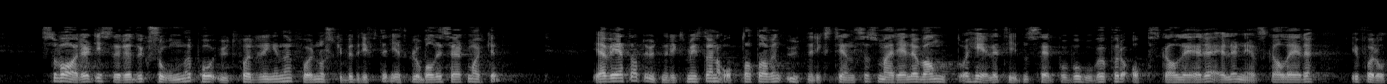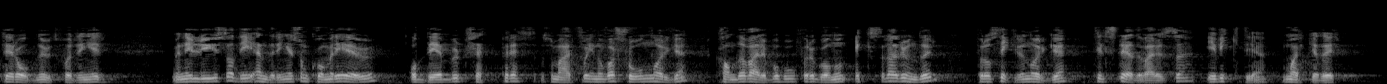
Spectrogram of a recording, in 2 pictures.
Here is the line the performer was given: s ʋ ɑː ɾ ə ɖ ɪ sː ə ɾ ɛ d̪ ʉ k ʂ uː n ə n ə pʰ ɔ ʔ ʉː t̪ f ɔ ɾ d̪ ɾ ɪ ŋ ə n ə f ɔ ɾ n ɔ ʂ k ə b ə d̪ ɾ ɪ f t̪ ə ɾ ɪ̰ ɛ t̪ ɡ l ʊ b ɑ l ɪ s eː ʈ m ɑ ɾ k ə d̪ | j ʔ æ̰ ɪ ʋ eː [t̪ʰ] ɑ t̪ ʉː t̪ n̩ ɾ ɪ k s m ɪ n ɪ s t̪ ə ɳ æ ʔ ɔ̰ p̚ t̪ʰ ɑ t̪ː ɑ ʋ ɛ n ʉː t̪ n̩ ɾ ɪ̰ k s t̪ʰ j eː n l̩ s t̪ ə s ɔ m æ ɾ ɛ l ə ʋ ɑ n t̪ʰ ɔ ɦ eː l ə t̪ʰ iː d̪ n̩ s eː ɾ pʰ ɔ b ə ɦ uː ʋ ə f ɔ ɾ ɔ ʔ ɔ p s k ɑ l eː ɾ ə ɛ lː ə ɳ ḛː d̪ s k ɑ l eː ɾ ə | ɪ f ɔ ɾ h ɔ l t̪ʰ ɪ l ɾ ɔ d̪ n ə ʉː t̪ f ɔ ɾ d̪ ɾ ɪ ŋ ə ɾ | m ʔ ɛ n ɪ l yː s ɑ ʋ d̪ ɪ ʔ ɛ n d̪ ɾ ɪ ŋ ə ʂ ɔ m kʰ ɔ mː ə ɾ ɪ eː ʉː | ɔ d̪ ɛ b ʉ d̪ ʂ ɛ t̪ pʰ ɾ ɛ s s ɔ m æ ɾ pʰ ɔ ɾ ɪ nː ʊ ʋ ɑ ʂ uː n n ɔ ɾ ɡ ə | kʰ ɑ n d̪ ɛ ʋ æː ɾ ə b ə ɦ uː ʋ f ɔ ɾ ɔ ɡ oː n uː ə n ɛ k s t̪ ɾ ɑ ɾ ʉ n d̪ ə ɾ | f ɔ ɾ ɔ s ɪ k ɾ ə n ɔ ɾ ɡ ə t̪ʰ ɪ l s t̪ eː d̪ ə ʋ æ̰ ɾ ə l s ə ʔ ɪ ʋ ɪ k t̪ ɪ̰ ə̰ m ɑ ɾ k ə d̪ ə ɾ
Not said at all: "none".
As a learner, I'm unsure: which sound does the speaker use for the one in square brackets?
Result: t̪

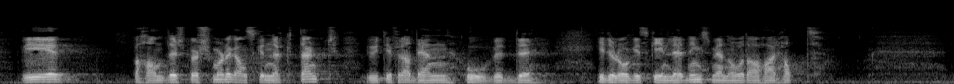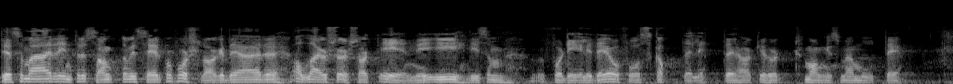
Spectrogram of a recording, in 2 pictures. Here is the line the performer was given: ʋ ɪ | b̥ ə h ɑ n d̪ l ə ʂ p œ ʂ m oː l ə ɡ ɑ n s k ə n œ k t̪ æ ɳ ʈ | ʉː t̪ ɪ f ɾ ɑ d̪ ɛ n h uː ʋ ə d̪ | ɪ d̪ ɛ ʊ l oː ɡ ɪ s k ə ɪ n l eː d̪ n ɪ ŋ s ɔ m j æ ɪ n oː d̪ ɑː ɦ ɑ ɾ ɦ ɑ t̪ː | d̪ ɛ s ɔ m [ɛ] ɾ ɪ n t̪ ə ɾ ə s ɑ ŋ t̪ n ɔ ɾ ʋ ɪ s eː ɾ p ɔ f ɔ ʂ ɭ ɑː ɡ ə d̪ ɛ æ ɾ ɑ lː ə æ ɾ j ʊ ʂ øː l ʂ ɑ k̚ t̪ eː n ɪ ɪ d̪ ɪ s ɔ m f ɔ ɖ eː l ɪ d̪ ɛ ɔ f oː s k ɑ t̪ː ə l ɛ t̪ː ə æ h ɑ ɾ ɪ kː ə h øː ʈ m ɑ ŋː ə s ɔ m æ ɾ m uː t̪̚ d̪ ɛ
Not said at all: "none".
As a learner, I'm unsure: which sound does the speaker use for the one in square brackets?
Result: æ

